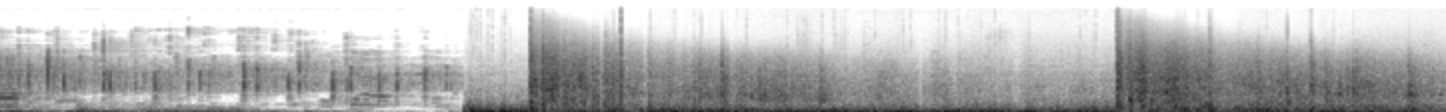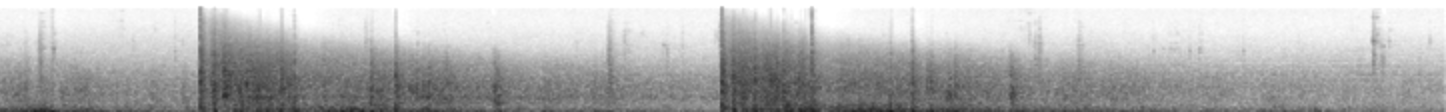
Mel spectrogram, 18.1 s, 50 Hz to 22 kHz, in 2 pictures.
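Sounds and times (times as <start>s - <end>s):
rolling echo: 0.0s - 17.8s
field guns firing: 3.3s - 5.3s, 7.0s - 9.2s, 10.2s - 16.3s.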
